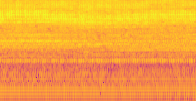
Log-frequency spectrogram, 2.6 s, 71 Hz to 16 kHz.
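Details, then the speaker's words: Honda EU1000i generator after Seafoam treatment, still slightly warm, no choke: constant even hum at steady pitch with no hunting or misses; idling smoothly, much better than before, tiniest bit of smoke remaining. "A little bit warm still. Certainly not going to need a choke. Sounds so much better than it did."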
